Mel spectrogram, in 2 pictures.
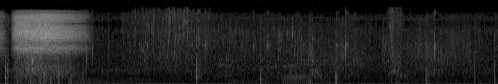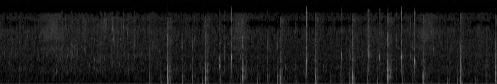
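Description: A pickaxe taps and breaks stone with quick repeated knocks.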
